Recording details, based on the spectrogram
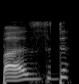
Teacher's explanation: buzz buzz is a voiced sound your voice is on then your Ed at the end for buzzed will be a d the voiced version of the T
